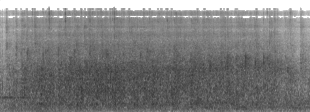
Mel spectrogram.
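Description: Audience applauding: dense clapping that builds over the first second or two, then tapers off near the end.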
